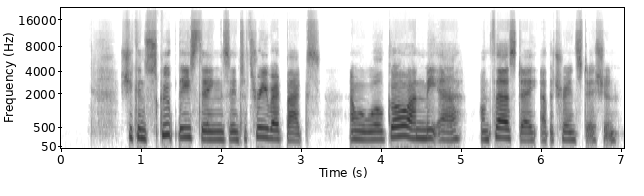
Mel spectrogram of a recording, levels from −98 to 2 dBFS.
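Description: Opus compression throughout: the speech sounds hoarse, grainy and plainly damaged, likely from hybrid-mode coding at a low bitrate near 16 kbps, though content still reaches 20.4 kHz.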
